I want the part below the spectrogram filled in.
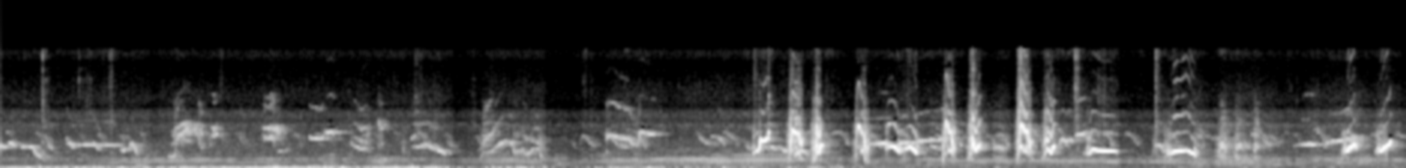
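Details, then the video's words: Caged lesser green leafbird, an untrained but eager singer, used to tutor cage birds. Soft scattered whistles over low rumbling noise at first. After about five seconds, loud quick chattering whistles and sharp notes follow. "cucak ijo mini bahan udah rajin bunyi"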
